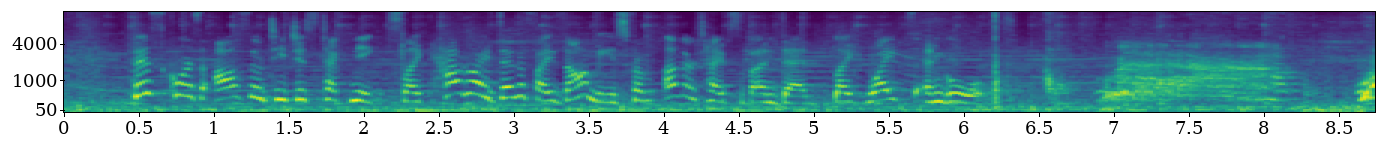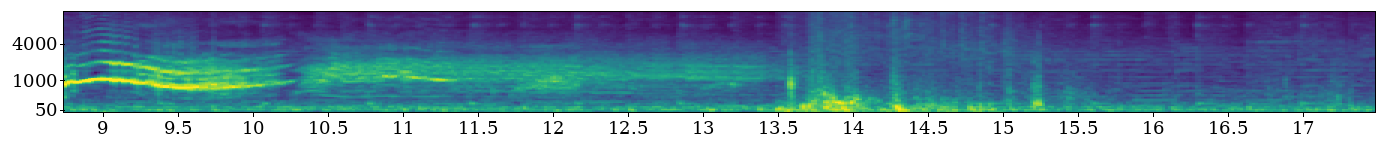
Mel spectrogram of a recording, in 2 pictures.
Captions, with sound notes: This course also teaches techniques, like how to identify zombies from other types of undead like whites and ghouls. *growl* *scream*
